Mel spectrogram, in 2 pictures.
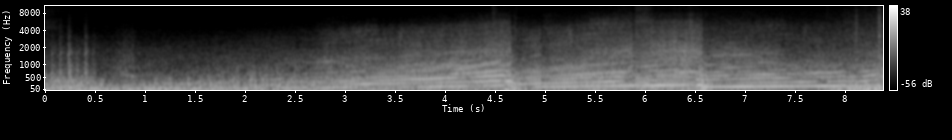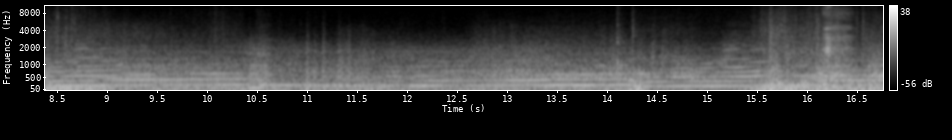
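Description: A Volkswagen Golf engine driving in the racing game Assetto Corsa Evo, a steady droning engine note that climbs in pitch through several gear changes, each shift dropping the revs before rising again, with wind noise underneath.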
